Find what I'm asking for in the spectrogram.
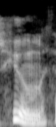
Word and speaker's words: Hume: You talked about David Holm, about Ted Phillips, I believe, and Joseph of Cupertino. – Right. – And the middle one is Daniel it's pronounced Hume. It looks like home, but it's Hume.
